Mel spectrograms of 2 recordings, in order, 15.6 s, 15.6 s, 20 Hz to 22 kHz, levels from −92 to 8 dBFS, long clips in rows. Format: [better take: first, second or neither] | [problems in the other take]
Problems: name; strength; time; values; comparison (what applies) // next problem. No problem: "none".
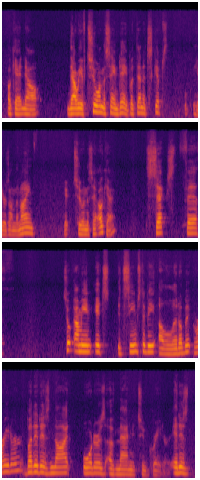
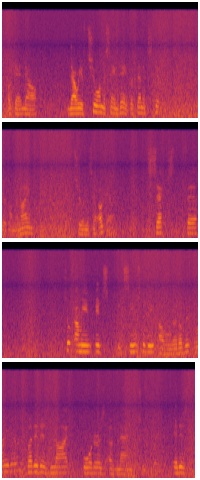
first | hiss; loud; throughout; 1 dB below the speech; faint in the first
